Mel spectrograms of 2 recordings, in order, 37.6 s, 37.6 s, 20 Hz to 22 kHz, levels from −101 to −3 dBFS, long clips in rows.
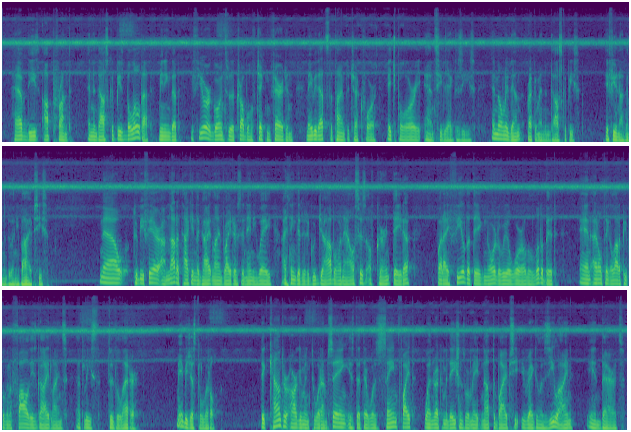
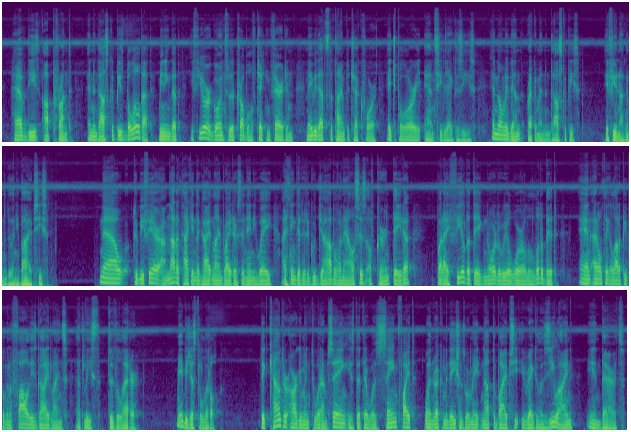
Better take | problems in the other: second | animal sounds; loud; throughout; 6 dB below the speech; faint in the second

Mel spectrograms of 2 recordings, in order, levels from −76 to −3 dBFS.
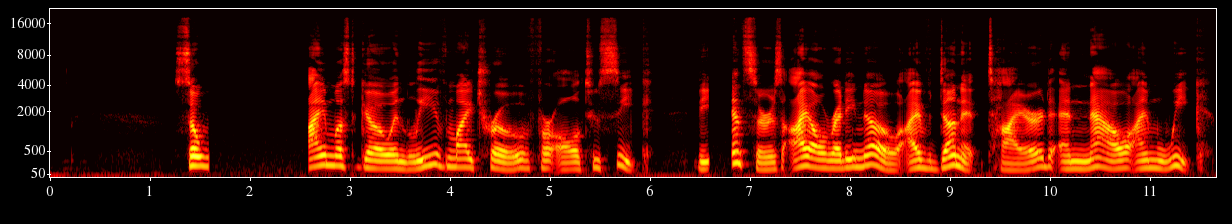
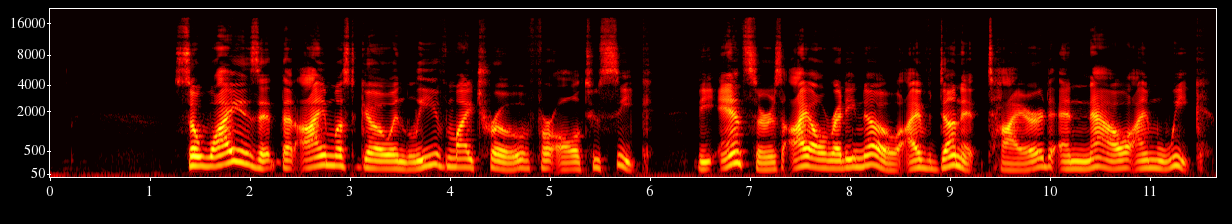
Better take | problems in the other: second | audio cutting out; at 1.5 s for 1 s and at 6.5 s

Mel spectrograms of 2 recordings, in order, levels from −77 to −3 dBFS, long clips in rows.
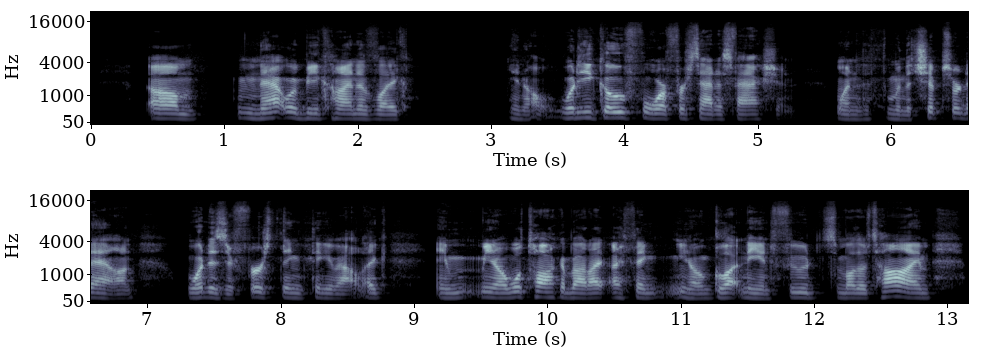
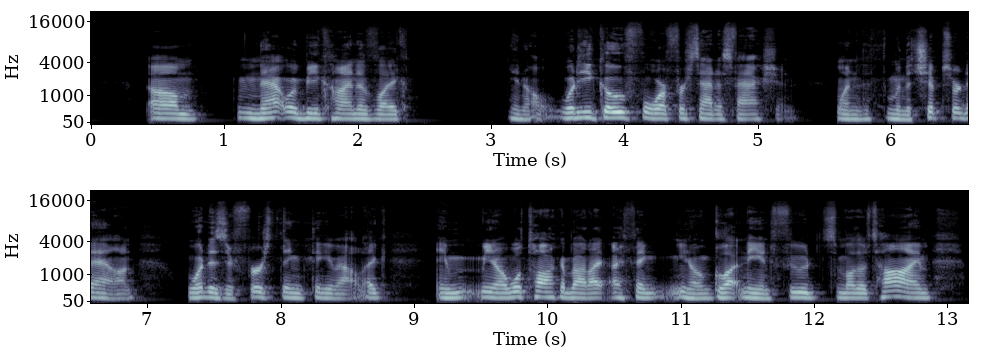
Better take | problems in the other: second | thin; very; fading below 800 Hz

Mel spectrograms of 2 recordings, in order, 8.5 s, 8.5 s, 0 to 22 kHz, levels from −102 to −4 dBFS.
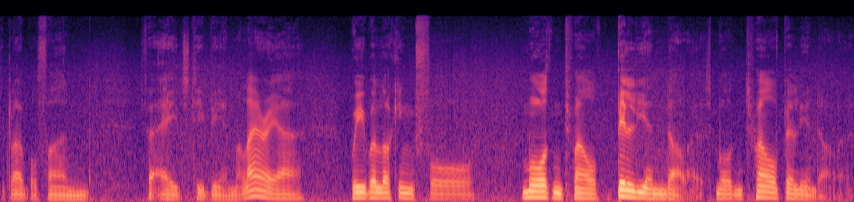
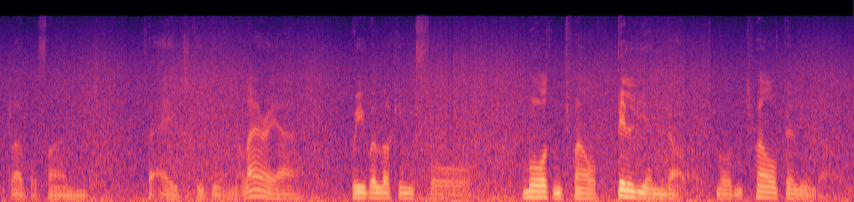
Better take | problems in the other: first | wind noise on the microphone; heavy; 8 dB below the speech; occasional gusts in the first

